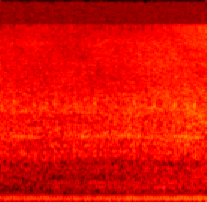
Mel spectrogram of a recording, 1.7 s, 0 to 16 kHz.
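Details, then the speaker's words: BMW E46 (330i/325i) after ZF 5HP19 transmission rebuild, shifting into drive then reverse: smooth low engine rumble, no engagement clunks or gear whine; both gears work. Normal running. "Going into drive. All right, drive is good. Let's go to reverse. Yeah, reverse is good. Well, everything seems to be working, which is excellent."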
